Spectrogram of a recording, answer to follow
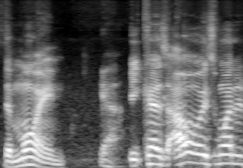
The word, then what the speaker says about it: Des Moines: is pronounced dust planes when des moines is pronounced des moines yeah because i always wanted to be like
